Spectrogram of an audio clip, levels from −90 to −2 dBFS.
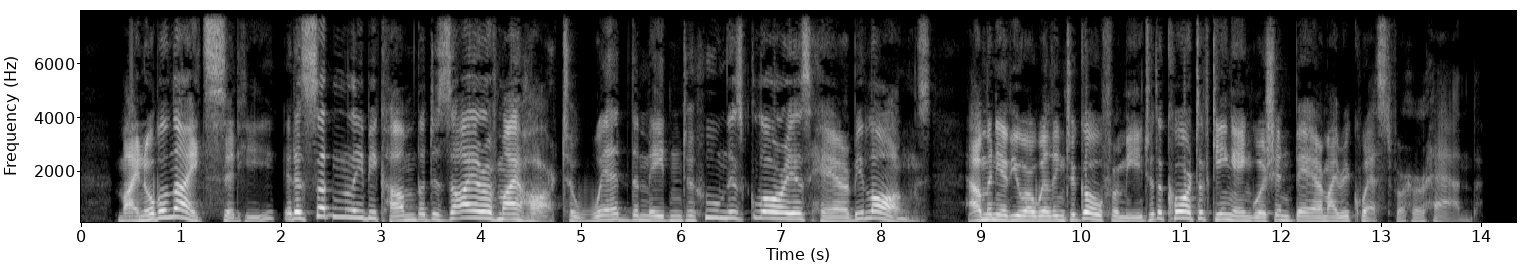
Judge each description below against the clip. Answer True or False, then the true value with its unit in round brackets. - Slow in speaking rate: False (200 wpm)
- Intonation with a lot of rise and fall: True (6.7 semitones)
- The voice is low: False (185 Hz)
